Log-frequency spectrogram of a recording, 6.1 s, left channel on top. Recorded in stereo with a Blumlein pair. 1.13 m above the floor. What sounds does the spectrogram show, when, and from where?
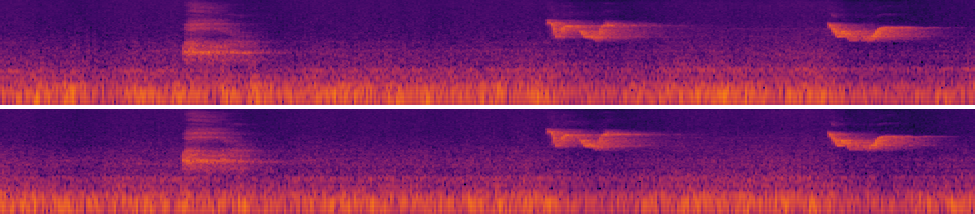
1.1 s whispering: 55° right, 1.4 m
3.4 s a bird: straight ahead, 1.2 m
